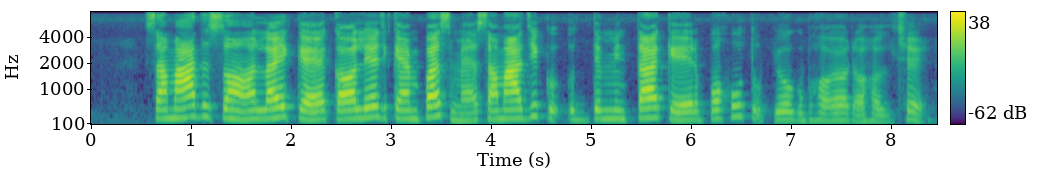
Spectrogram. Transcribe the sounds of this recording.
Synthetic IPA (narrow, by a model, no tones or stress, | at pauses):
səmad̪ʱsə̃ləjkekɔled͡ʒkɛ̃mpəsmesamad͡ʒikud̪jəmit̪akeɾbəɦut̪upjoɡbʱɔɾəɦəlt͡ʃʰɛ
